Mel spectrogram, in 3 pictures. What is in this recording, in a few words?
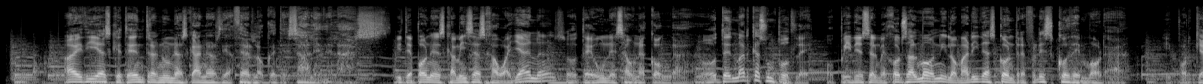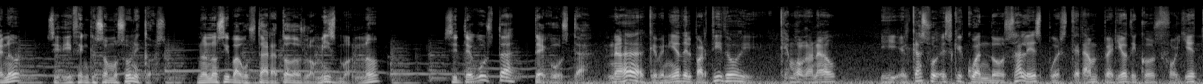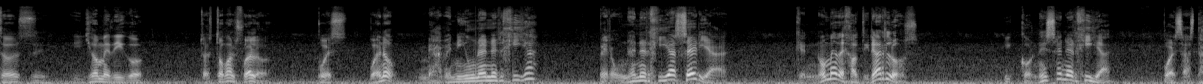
male spanish comercial; ideasonora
